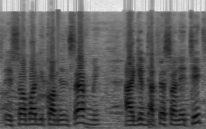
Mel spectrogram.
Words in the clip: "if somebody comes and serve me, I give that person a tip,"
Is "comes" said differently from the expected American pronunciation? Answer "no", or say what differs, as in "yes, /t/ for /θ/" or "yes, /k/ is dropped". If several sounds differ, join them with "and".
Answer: yes, /z/ is dropped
